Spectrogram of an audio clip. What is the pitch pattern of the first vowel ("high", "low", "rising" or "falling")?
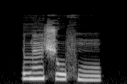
high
